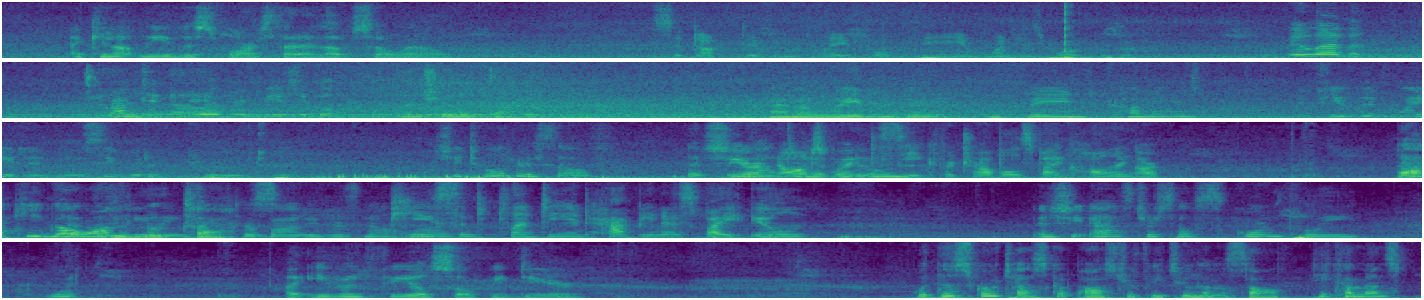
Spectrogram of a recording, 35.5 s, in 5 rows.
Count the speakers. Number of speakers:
9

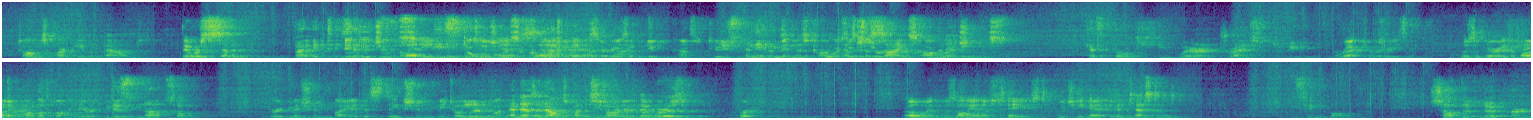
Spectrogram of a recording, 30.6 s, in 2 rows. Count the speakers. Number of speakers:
5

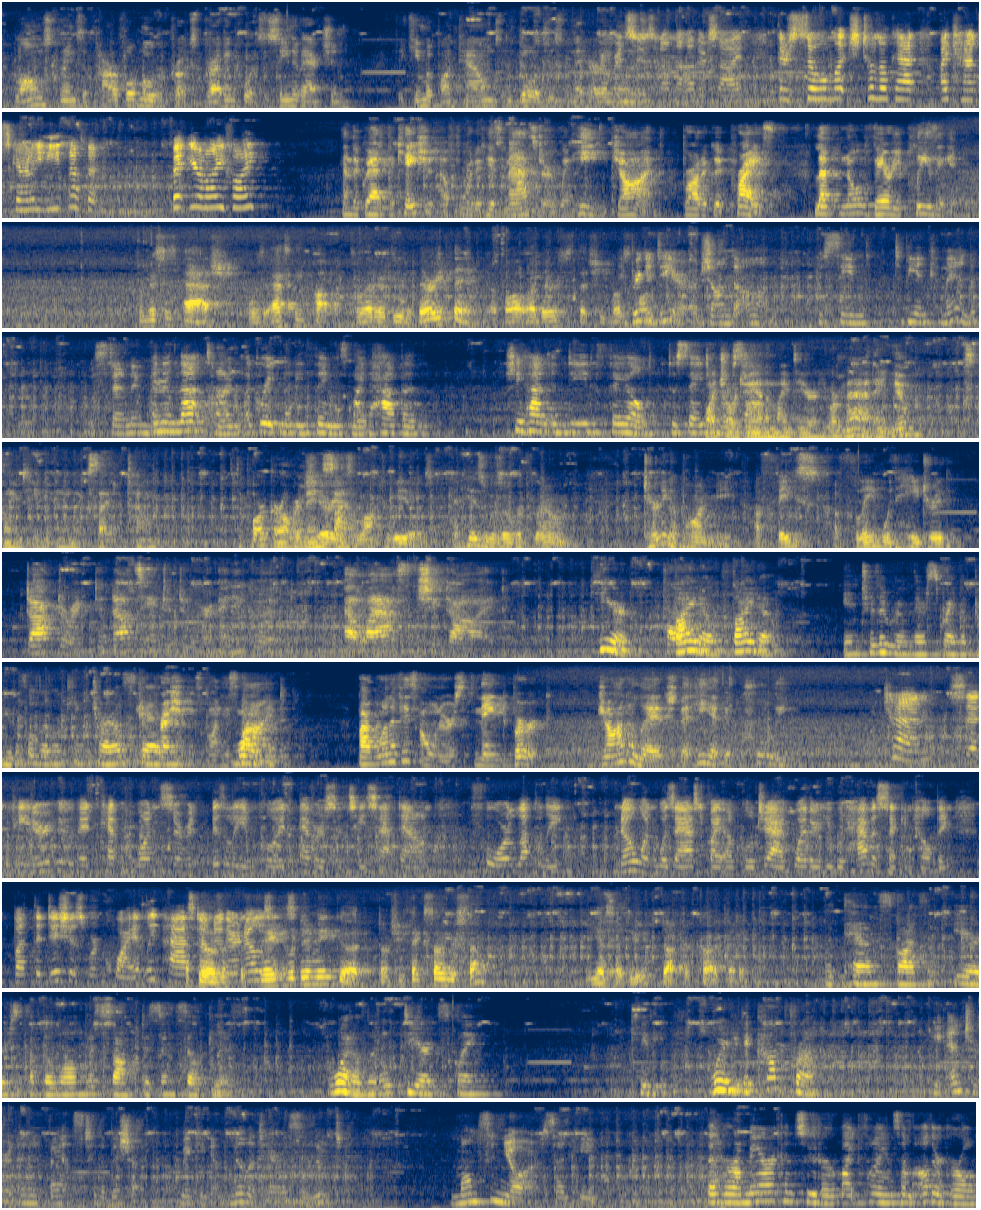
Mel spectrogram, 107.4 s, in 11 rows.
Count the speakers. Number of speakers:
10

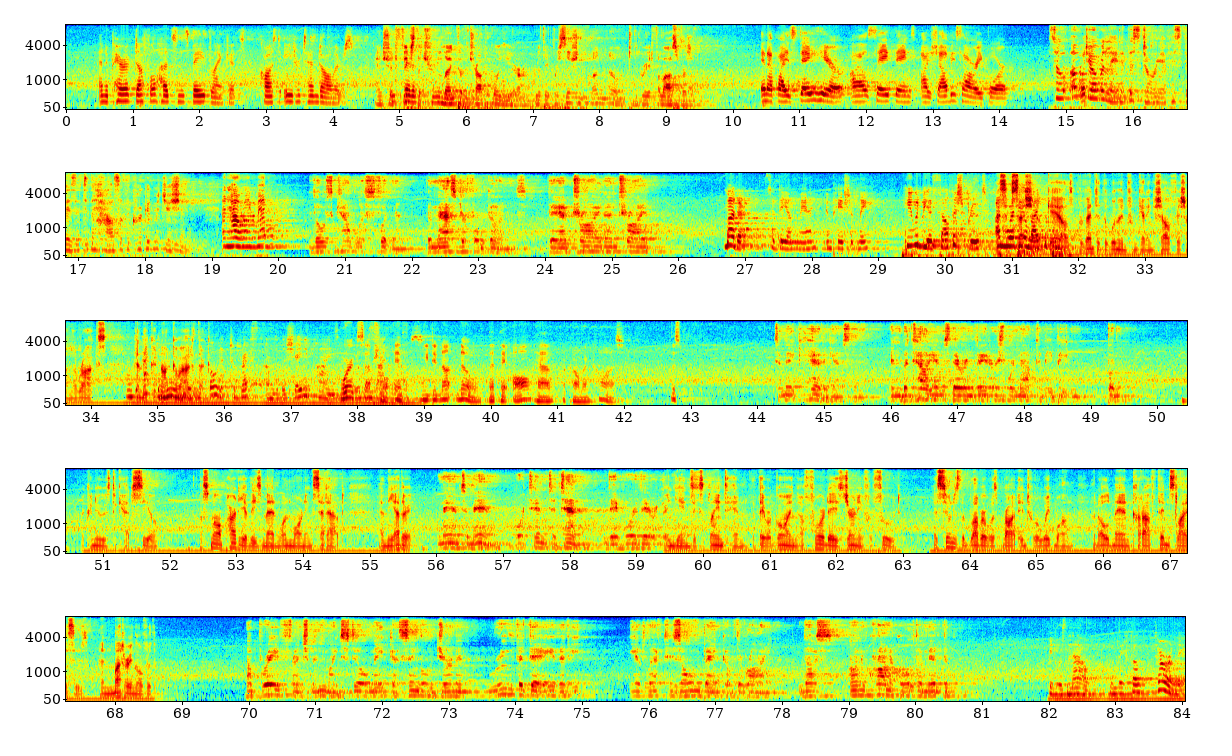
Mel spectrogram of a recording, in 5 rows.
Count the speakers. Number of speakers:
9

